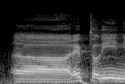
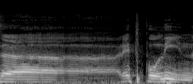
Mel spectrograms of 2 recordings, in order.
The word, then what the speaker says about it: Retpoline: Reptoline is Retpoline. I always pronounce it wrong.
